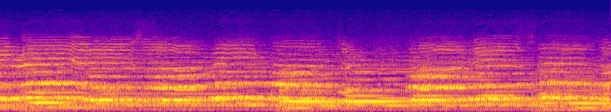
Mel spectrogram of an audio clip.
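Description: Combined church choir of adults and children singing an anthem in sustained, legato phrases, accompanied by piano.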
